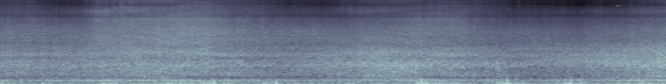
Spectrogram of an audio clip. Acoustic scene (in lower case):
street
